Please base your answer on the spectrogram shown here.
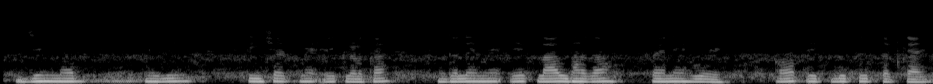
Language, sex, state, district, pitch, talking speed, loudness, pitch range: Hindi, male, Uttar Pradesh, Hamirpur, 135 Hz, 120 wpm, -28 LUFS, 130-140 Hz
